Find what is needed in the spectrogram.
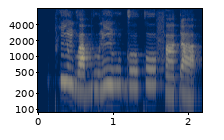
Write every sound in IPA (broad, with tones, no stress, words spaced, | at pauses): pʰĩ˦ɡʷa˨bu˨ ɾĩ˦ βu˦ɡoː˦koː˦ fã˨ ɗa˨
